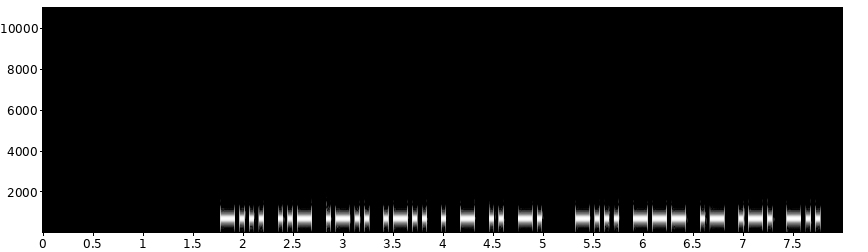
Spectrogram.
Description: Morse code, heard as a keyed tone, about 25 wpm, 700 Hz. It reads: BULLETIN BOARD
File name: Easy Words - Speed-Racing with Hints - 25wpm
